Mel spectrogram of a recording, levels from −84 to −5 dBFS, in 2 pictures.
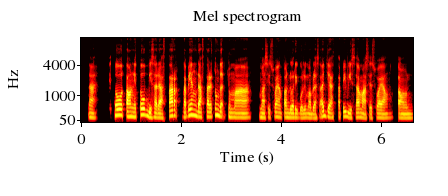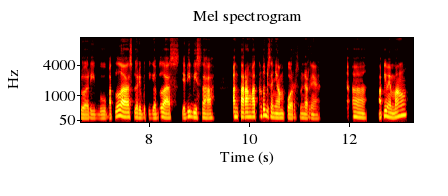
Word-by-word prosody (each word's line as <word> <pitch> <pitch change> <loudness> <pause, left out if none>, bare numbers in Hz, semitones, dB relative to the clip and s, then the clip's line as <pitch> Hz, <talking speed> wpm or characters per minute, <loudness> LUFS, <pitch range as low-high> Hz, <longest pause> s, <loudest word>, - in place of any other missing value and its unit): Nah, - - -2 0.2
itu 185 - +1
tahun 150 -3 +5
itu 200 +5 +3
bisa 135 -8 0
daftar, 125 +9 +5
tapi 195 +2 +1
yang 185 - 0
daftar 145 0 +3
itu 195 - -4
nggak 160 -6 +1
cuma 125 -1 +1 0.2
mahasiswa 125 +2 -3
yang 130 - -11
tahun 130 - +1
2015 120 -1 -3
aja, 145 -5 0
tapi 150 -2 -4
bisa 130 +2 0
mahasiswa 115 +1 -2
yang 115 0 0 0.2
tahun 115 -1 -1
2014, 110 - +2
2013. 115 +2 -2
Jadi 155 0 -4
bisa 125 -3 -1 0.4
antar 145 -1 +6
angkatan 145 +1 +1
itu - - +1
bisa 140 - -4
nyampur, 115 -3 -2
sebenarnya. 110 -4 -7 0.6
Heeh. 130 -5 -3 0.2
Tapi 170 - -2
memang, 170 +9 +1
125 Hz, 160 wpm, -25 LUFS, 115-145 Hz, 0.6 s, antar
